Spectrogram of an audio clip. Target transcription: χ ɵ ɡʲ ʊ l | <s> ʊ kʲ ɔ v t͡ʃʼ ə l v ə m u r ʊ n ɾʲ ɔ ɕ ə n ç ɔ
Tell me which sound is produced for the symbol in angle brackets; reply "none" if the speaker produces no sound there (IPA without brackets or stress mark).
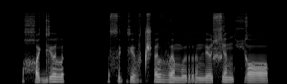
s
